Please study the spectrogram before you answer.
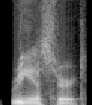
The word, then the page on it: reassert: American English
